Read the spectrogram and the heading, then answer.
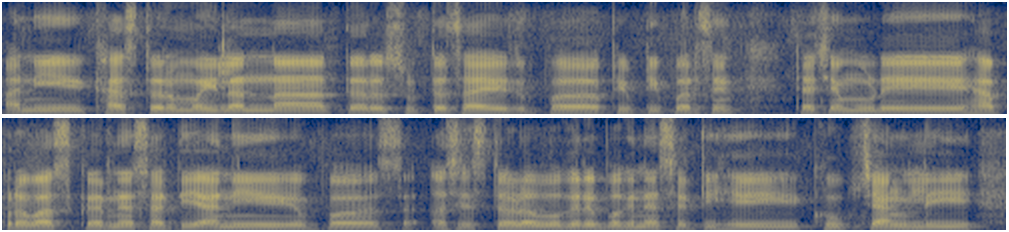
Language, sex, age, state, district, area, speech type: Marathi, male, 18-30, Maharashtra, Gadchiroli, rural, spontaneous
